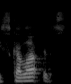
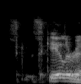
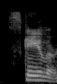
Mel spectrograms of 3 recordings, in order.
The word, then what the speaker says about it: scalar: thank you this conversation about it the energy scholar I'm like blurting it out again say it out loud scalar energy scalar because I was going to mispronounce it again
